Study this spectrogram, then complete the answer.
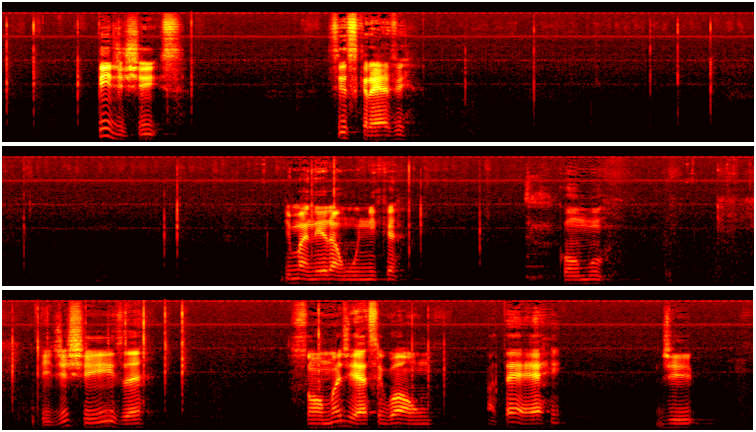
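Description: A man speaks calmly in short bursts, as if lecturing.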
